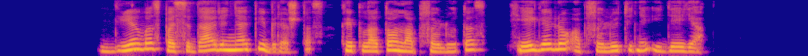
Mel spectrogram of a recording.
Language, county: Lithuanian, Klaipėda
